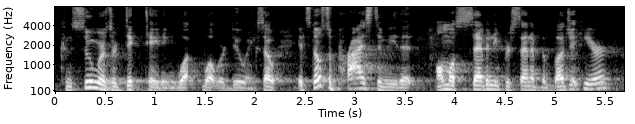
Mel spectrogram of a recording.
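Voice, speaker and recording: A man, a security executive on a conference panel, speaking in quick bursts with frequent restarts. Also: mid-range voice, sing-song, a little mellow. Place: conference stage. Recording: reverberant conference hall.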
